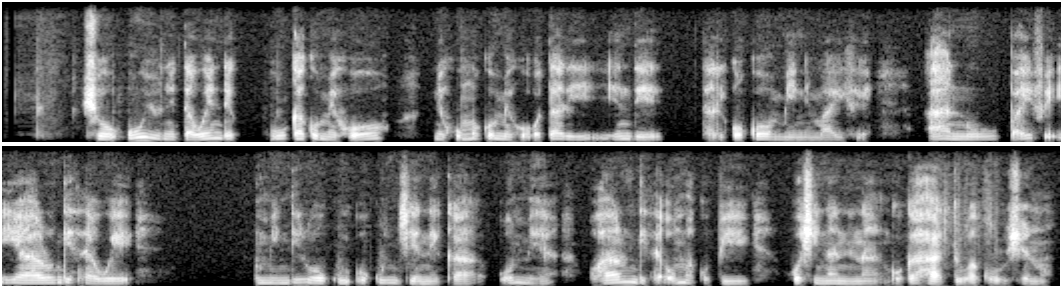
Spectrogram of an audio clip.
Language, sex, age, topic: Oshiwambo, male, 25-35, finance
